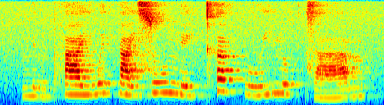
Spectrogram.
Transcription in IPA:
n̪ ɪ˨˩ ŋ pʰ aː˧ j w ɪ˥ k̚ aː˧ j s uː˥ ŋ e˧ j kʰ ɐ˥ k̚ p uː˨˥ j n̪ ʊ˧ k̚ t͡s aː˨˥ m

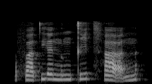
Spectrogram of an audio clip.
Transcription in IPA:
f ä˧˥ t̪ j ɛ˥˧ n̪ ʊ˥˧ ŋ t̪ i˥˩ t͡sʰ a̰˨˩˦ n

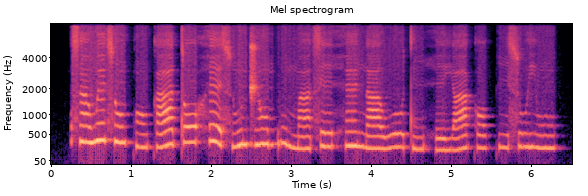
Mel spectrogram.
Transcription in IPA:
s ã˧ w ɛ̃˦ s ɔ̃˧ k ɔ̃˨ k a˨˦ t ɔ˦ h ɛ˦˨ s ũ˨˦ d͡ʒ ɔ̃˦ b u˦˨ m ã˨ s e˧ h ɛ̃˧ n a˨ w o˧ t ĩ˨ h e˨ j a˨˦ k ɔ˧ k i˧ s u˦ j ũ˧

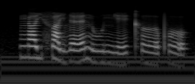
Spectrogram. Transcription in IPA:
ŋ a˧ j f a˧˩ j l ɛː˩˧ n uː˩ ɲ eː˩˧ kʰ ɤː˧˩ pʰ o˧˩

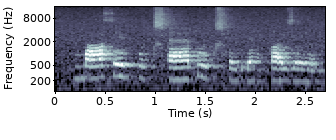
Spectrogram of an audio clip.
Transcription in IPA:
m ɑ x e y̯ kʷ i t͡ɕʰ æ ɓ u y̯ t͡ɕʰ e rʲ ɑ ŋ qʷ ɯ u̯ z e u̯

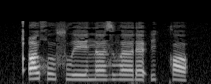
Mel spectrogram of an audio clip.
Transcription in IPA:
qʼ ɛ χʷ ɘː sʷ eː n ɜː z v ɜː ɾ ɛ ʔ i kː ɒ

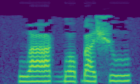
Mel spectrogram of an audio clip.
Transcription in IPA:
w aː˧ ɡ͡b ɔ˧ ɓ a˧ ʃ u˦

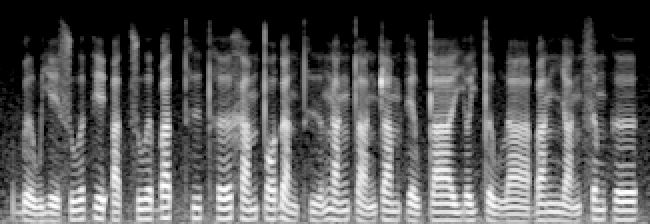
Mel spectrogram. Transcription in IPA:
ɓ əː˨˩˨ w j e˨˩˨ s u˧˥ ə̯ k e˧ ʔ a˨˩ t̚ s u˧ ə̯ ɓ a˦˥ t̚ t̪ʰ ɨ˧˥ t̪ʰ əː˧˥ x a˧˥ m t̪ ɔ˧˥ ɗ a˨˩ n t̪ʰ ɨ˨˩˦ ə̯ ŋ a˧˥ ŋ t̪ a˨˩˦ ŋ ʈ a˧ m k ɛ˨˩ w t̪ aː˧ j ə˧˥ j t̪ ə˨˩ w l aː˨˩ ɓ a˧ ŋ ɲ a˨˩˦ ŋ s ə˧ m k əː˧

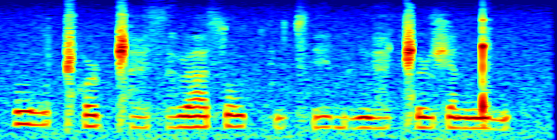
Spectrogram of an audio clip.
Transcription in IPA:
lˠ ṳ lˠ ǁʰ ɔ ɭ ǁ æ̤ s a̤ ɭ a s u lˠ t͡sʼ ṳ t͡sʼ e̤ b e̤ ŋ æ̤ ǁ ɯ ɭ ʃ a n ŋ͡ǃ ṳ

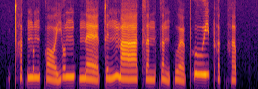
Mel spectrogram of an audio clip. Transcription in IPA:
t̪ʰ ɐ˧ k̚ n̪ ʊ˧ ŋ k ɔː˨˩ j ʊ˥ ŋ | n̪ ɛː˨˩ t̪ ɪ˨˥ ŋ m aː˨ t͡s ɐ˨ n k ɐ˨˩ ŋ kʷ œː˨˩ pʰ uː˥ j pʰ ɐ˨ k̚ h ɐ˨ p̚

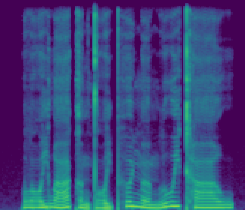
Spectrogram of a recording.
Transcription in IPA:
l ɔː˨˧ j w aː˨˥ k ɐ˨˩ ŋ t̪ ɔː˨˩ j pʰ ɵ˥ ɥ ŋ œː˨ m l uː˥ j kʰ aː˧ w

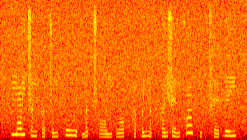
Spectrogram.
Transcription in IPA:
n̪ ɔː˥ j t͡s ɐ˧ n k ɐ˨ t̚ s ʊ˧ ŋ pʰ o˥ w l ɪ˨ k̚ n̪ ɐ˥ p̚ t͡sʰ ɔː˨ j | l ɔː˧ k̚ pʰ ɐ˨˥ p̚ ɐ˥ j n̪ ɐ˨ k̚ pʰ ɐ˨˧ j s ɛː˨ ŋ kʰ ɔː˥ kʷʰ ɐ˨˥ p̚ t͡sʰ ɛː˨˥ k̚ l e˥ j

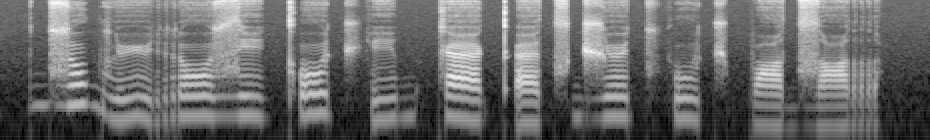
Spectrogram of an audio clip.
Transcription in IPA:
d͡z o˥ ɡ l y˩˧˩ r o˧ z i˥˧ kʼ o˥ t͡ʃʼ i˧˥ b k æ˥˧ kʼ æ˧ t͡s d͡ʒ ø˥ t͡sʼ u˥˧ t͡ʃ p ɑ˧ d͡z ɑ˧ r

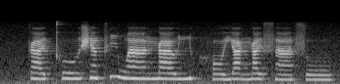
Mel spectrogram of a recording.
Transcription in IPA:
k a˨ ɪ̯ kʰ o˨ ʊ̯ ʃ ã˦˨ tʰ i˦˨ w ã˨ ŋ a˨ ʊ̯ ɲ ʊ˦ ʔ h ɔ˨ j ä˦˨ ŋ a˦˨ ɪ̯ s ã˨ s o˨

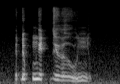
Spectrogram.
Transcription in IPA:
ɗ ə˦˥ p̚ ŋ e˦˥ t̚ z ɨ˧ ə̯ ɣ ṵ˧˥ ɲ ə˨˩ p̚

